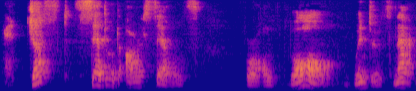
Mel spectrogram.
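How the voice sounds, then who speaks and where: A woman reading a children's picture-book poem aloud as a storyteller, theatrical and deliberate, with dramatic pauses. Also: low voice, very animated, a little mellow. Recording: roomy, echoing voice recording.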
